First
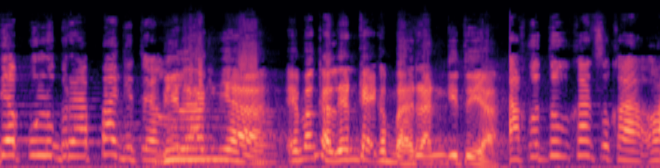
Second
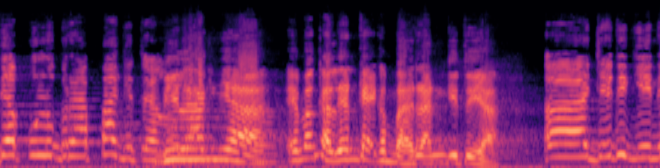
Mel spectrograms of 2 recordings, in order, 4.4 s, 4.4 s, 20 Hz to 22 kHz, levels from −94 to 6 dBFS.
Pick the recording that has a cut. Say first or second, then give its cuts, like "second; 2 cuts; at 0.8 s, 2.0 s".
first; 1 cut; at 3.5 s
